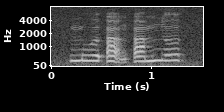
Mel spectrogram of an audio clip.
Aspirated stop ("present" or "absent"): absent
